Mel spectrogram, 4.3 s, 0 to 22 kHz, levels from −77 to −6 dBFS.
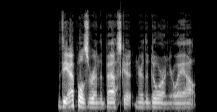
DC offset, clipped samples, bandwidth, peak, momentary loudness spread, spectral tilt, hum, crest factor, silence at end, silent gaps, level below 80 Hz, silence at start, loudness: under 0.1%; under 0.1%; 16 kHz; 0 dBFS; 12 LU; -2.5 dB/octave; none; 18 dB; 0.45 s; none; -60 dBFS; 1.15 s; -15 LUFS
